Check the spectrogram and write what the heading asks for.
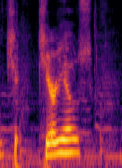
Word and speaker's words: Kyrgios: Kyrgios. – Tennis player, a Wimbledon finalist, Kyrgios.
